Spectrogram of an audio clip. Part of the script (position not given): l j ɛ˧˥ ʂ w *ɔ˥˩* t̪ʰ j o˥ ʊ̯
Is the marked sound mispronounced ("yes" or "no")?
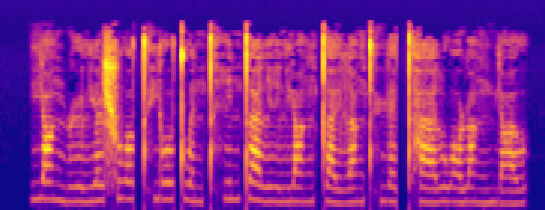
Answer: yes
